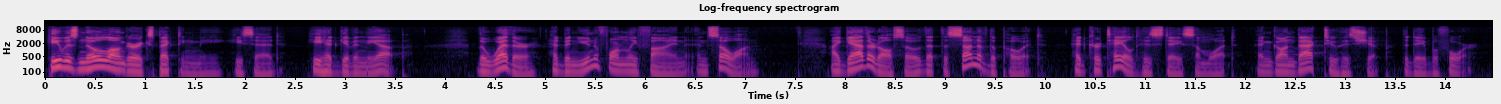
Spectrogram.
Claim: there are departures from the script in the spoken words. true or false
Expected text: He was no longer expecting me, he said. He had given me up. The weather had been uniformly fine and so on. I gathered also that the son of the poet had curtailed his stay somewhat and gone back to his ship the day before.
false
